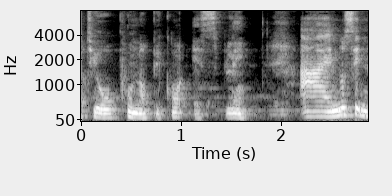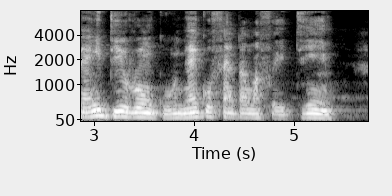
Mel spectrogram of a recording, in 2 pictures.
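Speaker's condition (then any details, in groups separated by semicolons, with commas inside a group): No condition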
